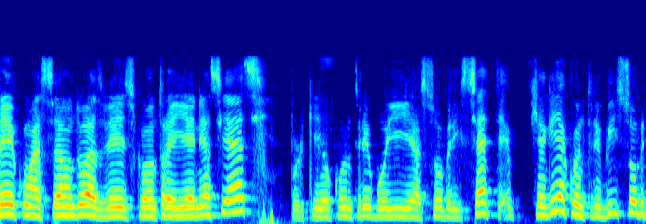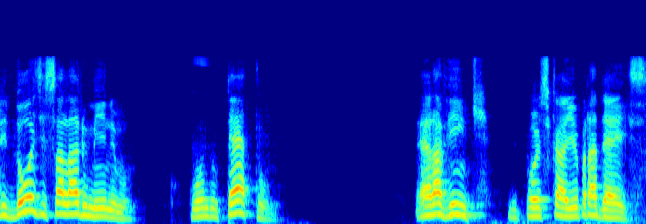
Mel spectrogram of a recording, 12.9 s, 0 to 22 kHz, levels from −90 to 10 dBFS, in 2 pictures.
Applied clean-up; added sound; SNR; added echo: neural mask model Resemble Enhance denoiser.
